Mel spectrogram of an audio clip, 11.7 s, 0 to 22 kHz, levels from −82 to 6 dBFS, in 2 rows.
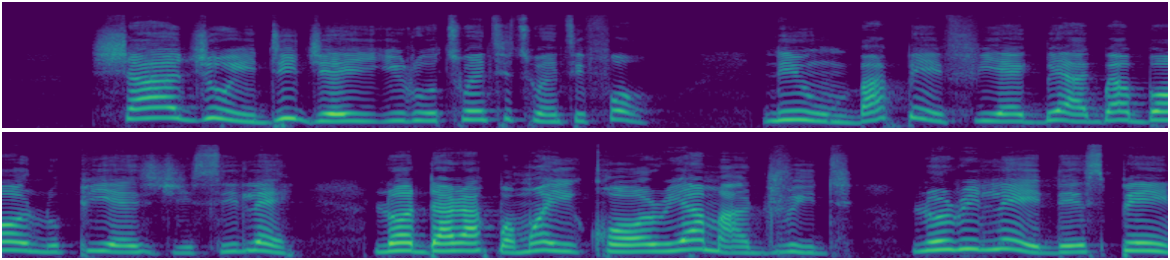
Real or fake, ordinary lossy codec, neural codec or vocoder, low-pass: fake; none; vocoder, 44.1 kHz, 128 mel bands, Pupu-Vocoder; 14.4 kHz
